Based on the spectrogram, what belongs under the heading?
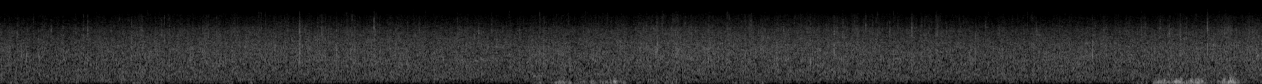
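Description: Steady rain falling, an even hiss. Brief low rumbles break in a little before the middle and again near the end.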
